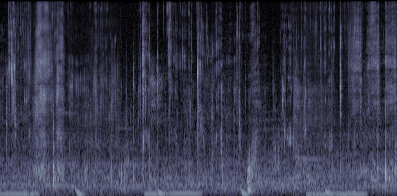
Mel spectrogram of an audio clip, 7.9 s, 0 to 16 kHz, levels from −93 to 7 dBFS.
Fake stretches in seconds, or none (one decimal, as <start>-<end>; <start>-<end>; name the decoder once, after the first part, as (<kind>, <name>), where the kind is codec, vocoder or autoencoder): 0.5-2.4 (vocoder, Vocos); 5.8-7.1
